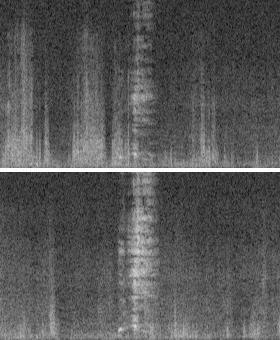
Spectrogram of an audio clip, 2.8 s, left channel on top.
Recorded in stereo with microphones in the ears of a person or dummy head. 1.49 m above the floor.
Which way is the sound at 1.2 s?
60° right (ahead or behind).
